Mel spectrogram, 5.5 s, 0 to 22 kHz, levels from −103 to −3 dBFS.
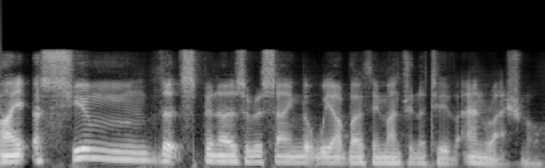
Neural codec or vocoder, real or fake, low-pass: codec, 16 kHz, 1 kbps, X-Codec, HuBERT features, trained on balanced general audio; fake; 7.2 kHz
